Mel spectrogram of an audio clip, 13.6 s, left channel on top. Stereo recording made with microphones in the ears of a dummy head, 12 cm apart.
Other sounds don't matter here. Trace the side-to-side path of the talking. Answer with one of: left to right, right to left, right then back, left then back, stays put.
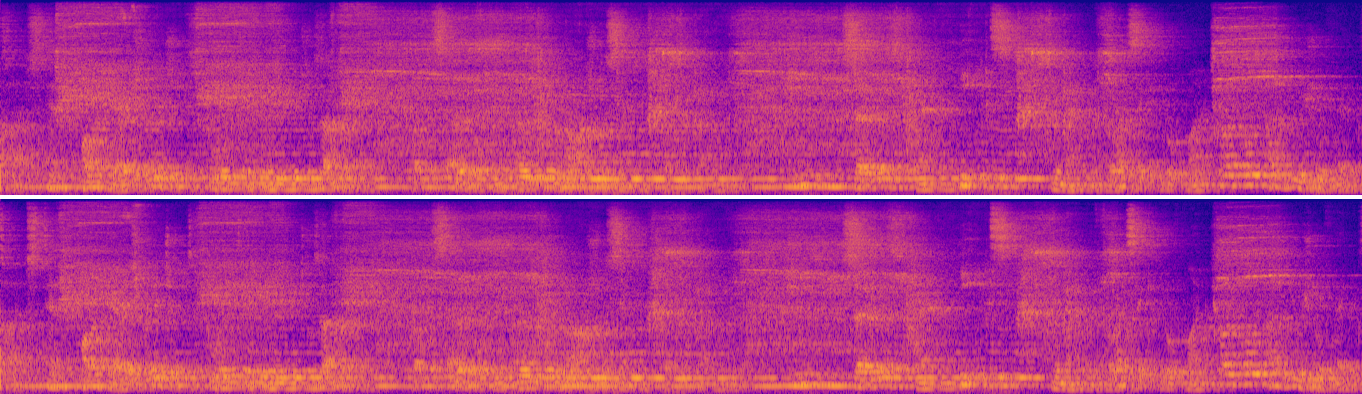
left then back.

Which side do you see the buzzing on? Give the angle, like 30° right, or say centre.
40° left.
